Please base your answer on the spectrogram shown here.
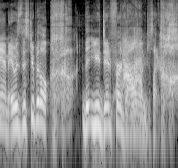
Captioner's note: growl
